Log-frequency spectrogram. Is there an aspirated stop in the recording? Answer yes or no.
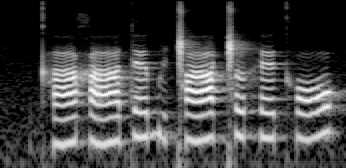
yes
